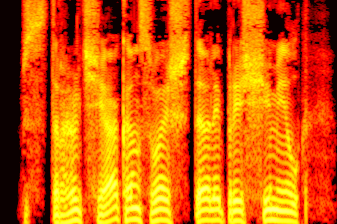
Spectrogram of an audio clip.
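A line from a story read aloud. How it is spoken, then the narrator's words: Gruff muttering. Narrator (Russian): буркнул Стемпер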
